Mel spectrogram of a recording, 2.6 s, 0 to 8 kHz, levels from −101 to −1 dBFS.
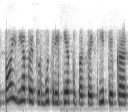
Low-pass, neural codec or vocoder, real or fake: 7.2 kHz; none; real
